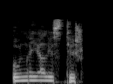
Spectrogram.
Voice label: "unrealistisch", German; adjectives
